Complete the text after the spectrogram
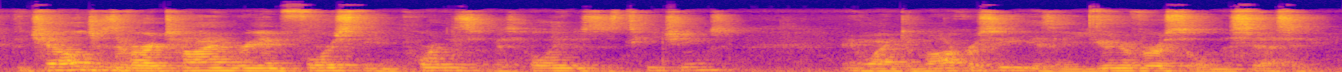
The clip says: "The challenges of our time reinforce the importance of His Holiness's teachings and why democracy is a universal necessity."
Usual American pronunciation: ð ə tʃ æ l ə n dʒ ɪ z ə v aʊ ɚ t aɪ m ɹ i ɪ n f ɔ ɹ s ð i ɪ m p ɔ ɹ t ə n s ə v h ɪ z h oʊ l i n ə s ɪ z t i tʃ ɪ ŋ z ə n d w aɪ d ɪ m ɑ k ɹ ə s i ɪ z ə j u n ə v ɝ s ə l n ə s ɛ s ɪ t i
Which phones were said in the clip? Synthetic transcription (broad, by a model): ð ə tʃ æ l ə n dʒ ɪ z ə v aʊ ɚ t aɪ m ɹ i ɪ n f ɔ ɹ s ð i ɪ m p ɔ ɹ t n s ə v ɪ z h oʊ l i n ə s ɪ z t i tʃ ɪ ŋ z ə n w aɪ d ɪ m ɑ k ɹ ə s i ɪ z ə j u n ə v ɝ s l n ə s ɛ s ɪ t i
